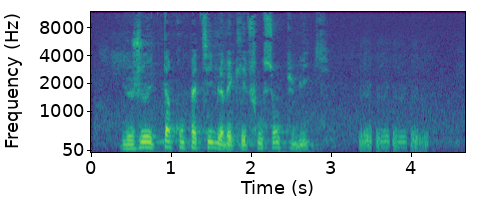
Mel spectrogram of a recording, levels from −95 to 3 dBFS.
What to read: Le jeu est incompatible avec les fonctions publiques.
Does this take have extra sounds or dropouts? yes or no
yes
